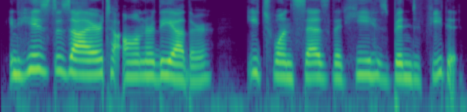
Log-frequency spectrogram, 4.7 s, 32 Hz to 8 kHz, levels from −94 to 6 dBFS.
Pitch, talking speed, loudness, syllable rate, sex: 195 Hz, 195 wpm, -19 LUFS, 5.3 syllables/s, female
